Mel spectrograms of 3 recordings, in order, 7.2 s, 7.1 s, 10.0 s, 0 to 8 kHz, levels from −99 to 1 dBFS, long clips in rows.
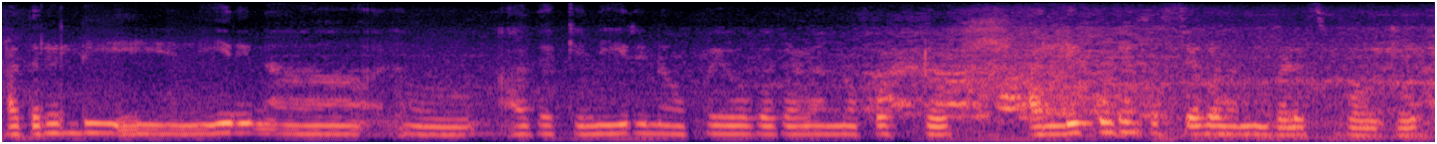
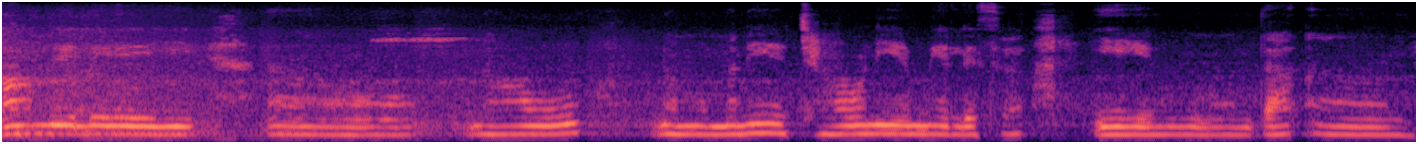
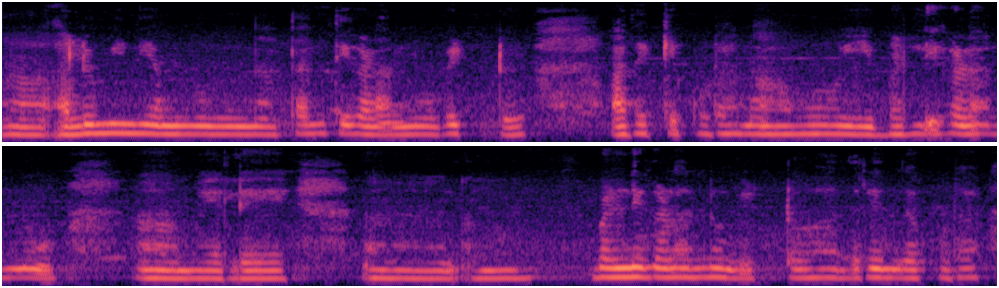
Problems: background sounds at intervals, low volume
